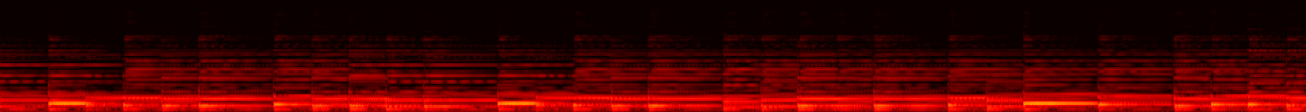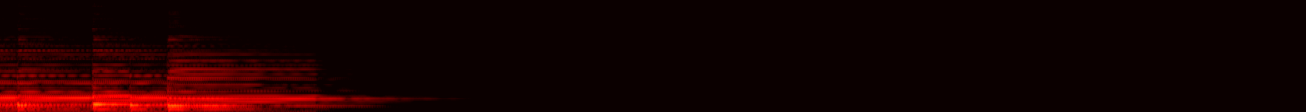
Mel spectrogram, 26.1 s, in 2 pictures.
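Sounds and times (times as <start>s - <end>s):
guitar: 0.0s - 17.4s.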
